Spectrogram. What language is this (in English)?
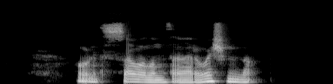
Kabyle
